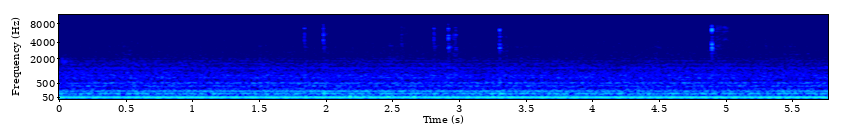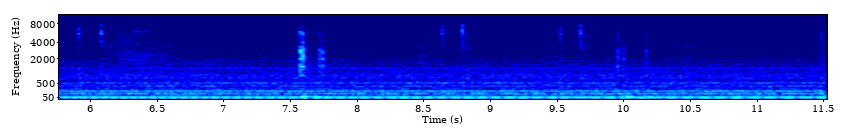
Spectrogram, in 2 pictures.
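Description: Irregular clicks of a computer mouse and keyboard, over a steady low hum.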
